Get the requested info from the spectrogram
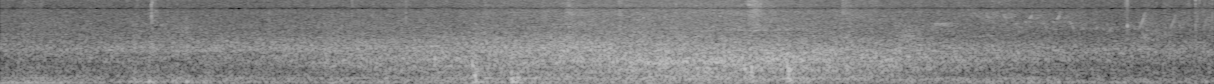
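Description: A passing car: a rush of tyre and engine noise that swells to its loudest about three to four seconds in, then fades.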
